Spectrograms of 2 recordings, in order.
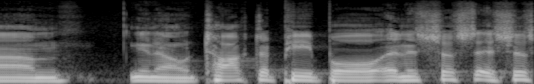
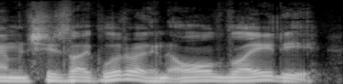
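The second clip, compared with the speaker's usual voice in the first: ordinary talk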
